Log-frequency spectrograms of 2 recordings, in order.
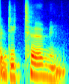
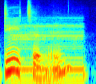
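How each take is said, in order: First: "Determine" with weight on TER; stress second syllable. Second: "determine" slowly as DEE-ter-mine; wrong first-syllable stress. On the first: Teacher repeats the right form, stress second syllable. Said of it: "stress is on the second syllable". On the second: Teacher shows the form to avoid, wrong first-syllable stress. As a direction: lean hard on the DE of "determine". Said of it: "Not determine". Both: Shown as a demonstration.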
